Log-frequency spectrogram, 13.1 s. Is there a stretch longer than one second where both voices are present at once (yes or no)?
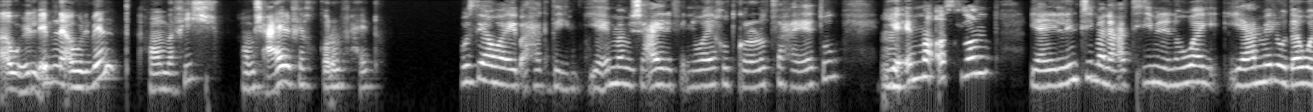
no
